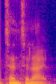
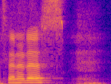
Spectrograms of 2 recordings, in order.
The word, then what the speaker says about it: tinnitus: Most people say tinnitus, but fun fact, itis means inflammation, and tinnitus is not inflammation. So Yeah, that's science. technically, tinnitus.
